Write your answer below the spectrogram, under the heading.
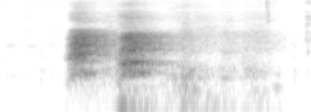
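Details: Husky puppy from a litter of Siberian Huskies barking twice in quick succession, two rough, noisy yaps half a second apart, the second trailing off into a softer grumble; nothing else audible.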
